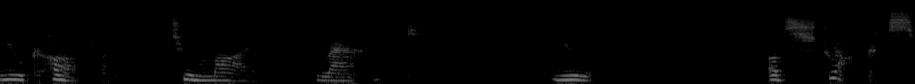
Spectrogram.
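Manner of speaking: many voices layered, warped and melted into one. Telling a story, the speaker voices a mysterious voice: layered, warped, melted-together voice. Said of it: "a voice that's layered and warped and melted together".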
